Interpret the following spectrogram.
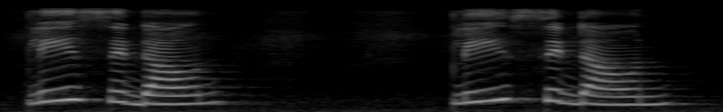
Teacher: you should be polite but the tone should be rising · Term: rising tone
